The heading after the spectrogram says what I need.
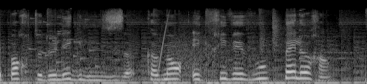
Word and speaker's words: pèlerin: Pèlerin s'écrit P, E, accent grave, L, E, R, I, N, S. On dit pèlerin et pas pèlerin.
